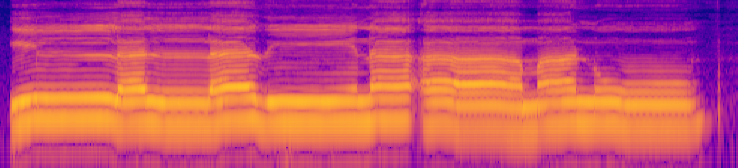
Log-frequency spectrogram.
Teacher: Zi panjang 2 harakat, A 2 harakat dan Nu 2 harakat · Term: Mad asli 2 harakat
